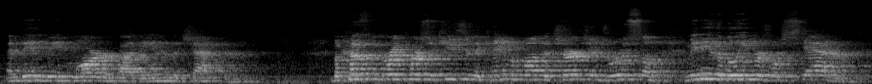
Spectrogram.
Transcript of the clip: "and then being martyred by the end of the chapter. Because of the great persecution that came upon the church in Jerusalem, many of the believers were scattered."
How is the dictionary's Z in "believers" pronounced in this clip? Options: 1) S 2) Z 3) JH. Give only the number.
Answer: 2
